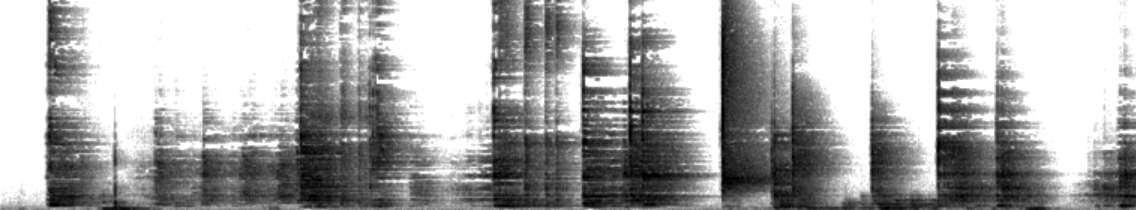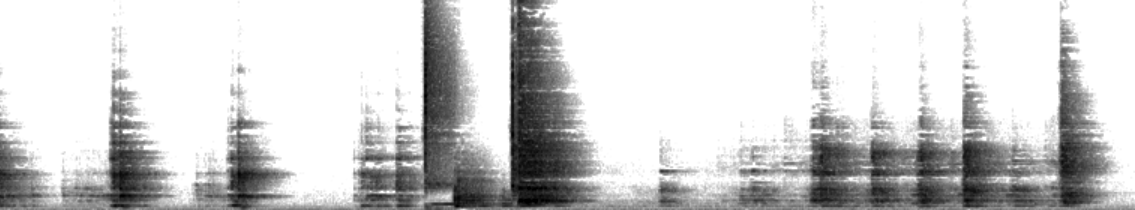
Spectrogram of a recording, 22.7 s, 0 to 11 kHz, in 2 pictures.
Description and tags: Kinetic Structure 2
Sounds of balls on a kinetic structure created By Mr "Legros" and his son
Recorded with a Zoom H2N on XY directivity
impact, psychedelic, metal, enormous, technica, structure, bizarre, gravity, design, kinetic, pro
